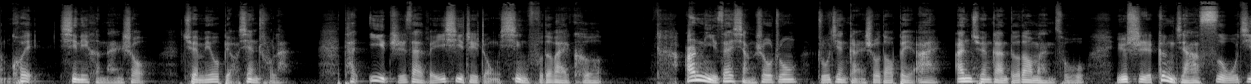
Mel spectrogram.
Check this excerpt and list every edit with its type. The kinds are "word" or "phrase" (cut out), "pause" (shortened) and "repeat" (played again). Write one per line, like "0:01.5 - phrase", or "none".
0:09.5 - pause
